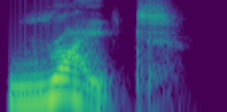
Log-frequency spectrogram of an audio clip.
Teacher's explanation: we don't pronounce the e but we're making the I very long vowel sound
